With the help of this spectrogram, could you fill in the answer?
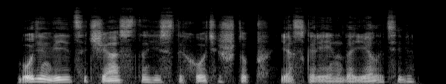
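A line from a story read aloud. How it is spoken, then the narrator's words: Quiet reply. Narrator (Russian): тихонько ответила она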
